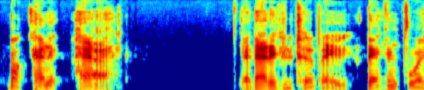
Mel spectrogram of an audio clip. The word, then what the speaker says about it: Euterpe: people say tomato, but I'm looking at the pronunciation, and it's Euterpe. Well, there you go. Like E as in like fleece. Okay, so it is Euterpe. Okay. Yeah, so it's Euterpe.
